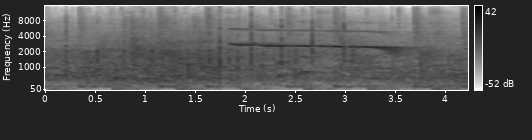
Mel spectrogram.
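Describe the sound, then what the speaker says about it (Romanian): A crowd at a freshmen's ball at a technical high school applauds steadily to welcome students, with a scattering of cheers. A sharp whistle-like tone rings briefly over the clapping. "Să-i întâmpinăm cu aplauze."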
